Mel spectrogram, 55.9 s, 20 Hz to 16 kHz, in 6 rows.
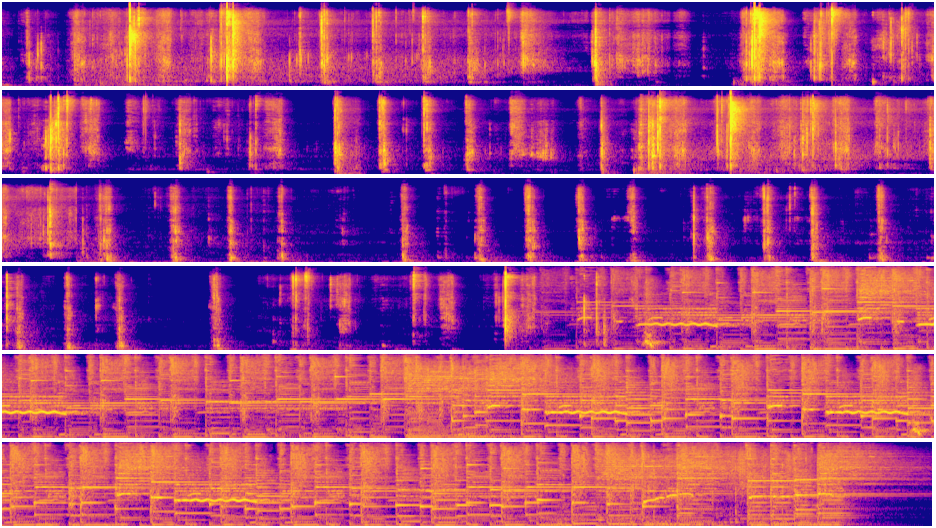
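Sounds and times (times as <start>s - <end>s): slime squishing pops and clicks: 7.4s - 8.4s.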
